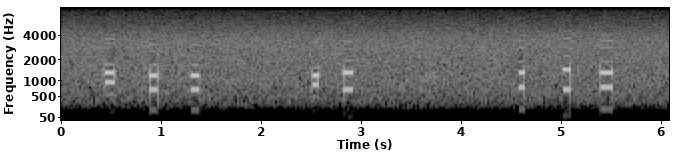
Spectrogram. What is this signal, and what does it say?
DTMF, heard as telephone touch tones, dialled by hand, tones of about 90 ms. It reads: 011 72 535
